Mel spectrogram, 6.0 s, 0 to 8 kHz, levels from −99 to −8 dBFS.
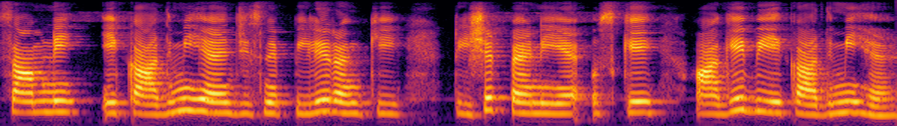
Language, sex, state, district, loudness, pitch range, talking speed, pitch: Hindi, female, Uttar Pradesh, Budaun, -17 LUFS, 200-225 Hz, 170 wpm, 215 Hz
